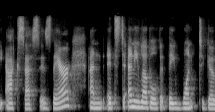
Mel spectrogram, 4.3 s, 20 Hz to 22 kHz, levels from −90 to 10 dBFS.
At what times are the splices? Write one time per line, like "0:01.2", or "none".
none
